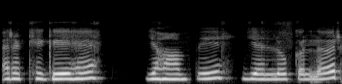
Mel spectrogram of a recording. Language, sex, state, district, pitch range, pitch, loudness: Hindi, female, Himachal Pradesh, Shimla, 245-270 Hz, 255 Hz, -15 LUFS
